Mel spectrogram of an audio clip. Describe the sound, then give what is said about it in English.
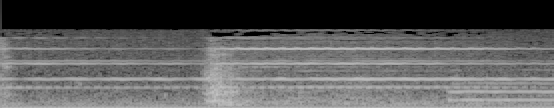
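A doorbell rings with a steady, sustained metallic tone, then a sharp, louder jolt of ringing about a second in before the tone carries on, with no voices. “Only the doorbell.”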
